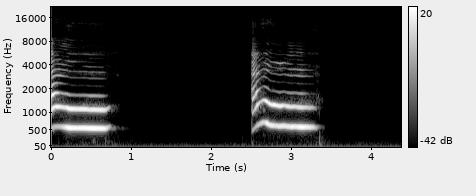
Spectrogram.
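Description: Alaskan malamute giving two short howls about two and a half seconds apart, each rising quickly at the start and then held on one pitch.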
